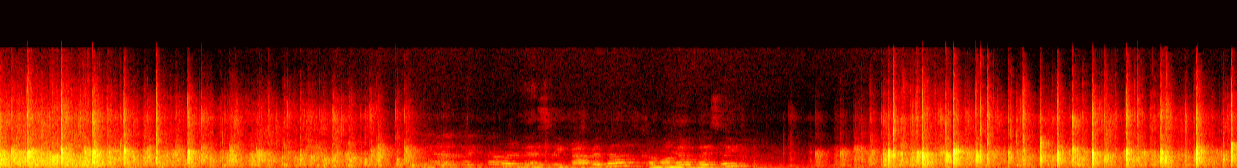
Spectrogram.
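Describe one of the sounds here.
An audience applauds in an echoing hall.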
